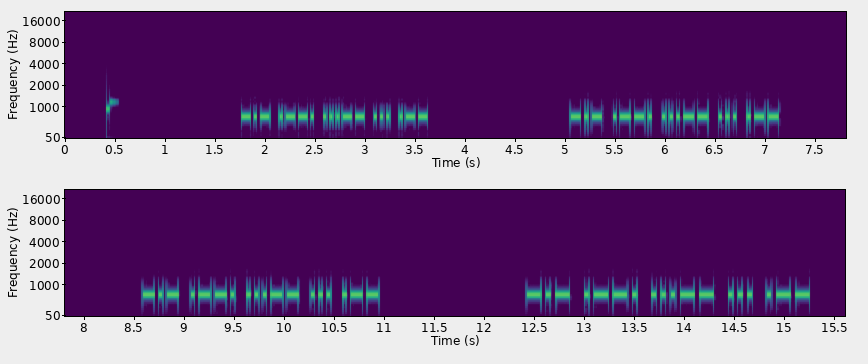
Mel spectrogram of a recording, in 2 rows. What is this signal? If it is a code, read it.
Morse code, heard as a keyed tone, about 32 wpm, 700 Hz. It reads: KP3SW KP3SW KP3SW KP3SW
